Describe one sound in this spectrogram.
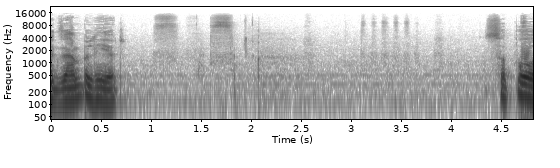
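A felt-tip marker squeaks and scratches across paper in short strokes.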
